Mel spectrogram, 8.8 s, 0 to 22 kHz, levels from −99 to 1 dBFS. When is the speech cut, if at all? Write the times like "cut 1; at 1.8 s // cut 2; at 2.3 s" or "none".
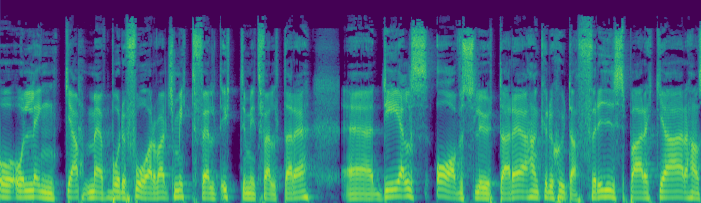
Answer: cut 1; at 1.0 s // cut 2; at 4.2 s

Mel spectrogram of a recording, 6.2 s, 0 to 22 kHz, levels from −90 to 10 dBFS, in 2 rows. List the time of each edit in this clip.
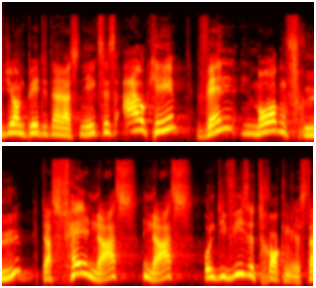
cut 1; at 1.9 s // cut 2; at 3.4 s // cut 3; at 4.5 s

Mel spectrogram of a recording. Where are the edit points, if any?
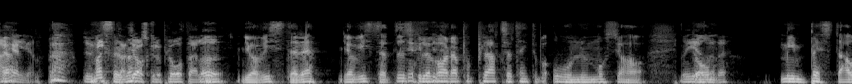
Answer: none

